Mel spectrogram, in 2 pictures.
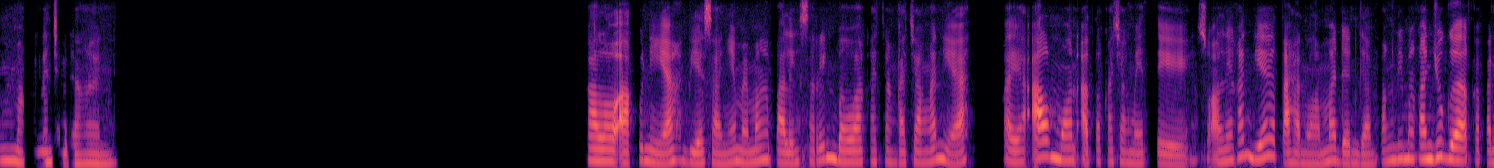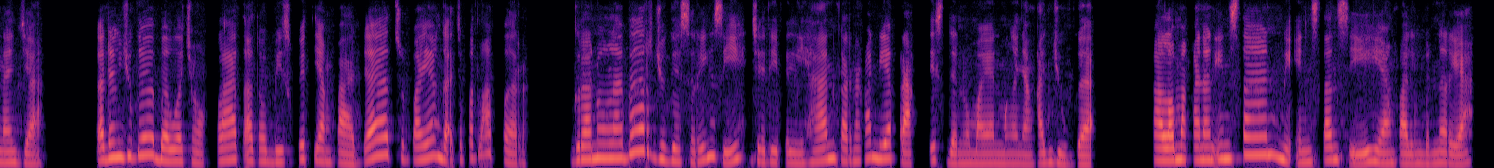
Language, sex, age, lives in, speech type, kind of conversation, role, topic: Indonesian, female, 30-34, Indonesia, read, expert-assistant, asker, Apa saja tips penting untuk pemula yang ingin mulai hiking dan camping?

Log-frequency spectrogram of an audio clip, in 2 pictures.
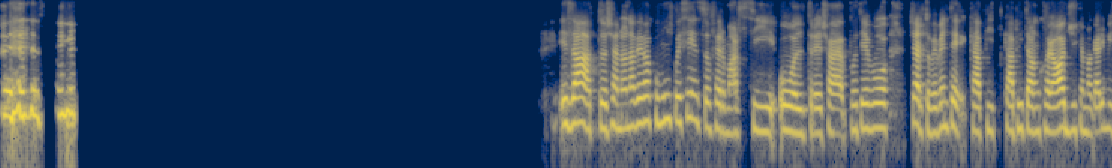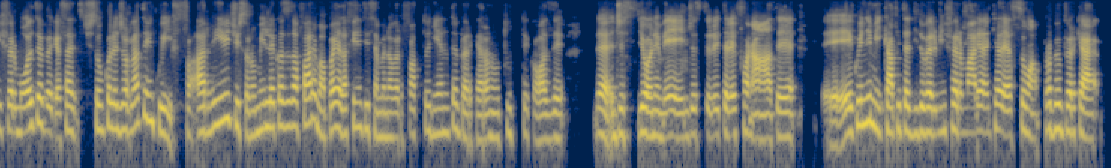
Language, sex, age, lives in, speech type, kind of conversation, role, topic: Italian, female, 25-29, Italy, conversation, podcast, guest, Come riesci a bilanciare lavoro e cura di te?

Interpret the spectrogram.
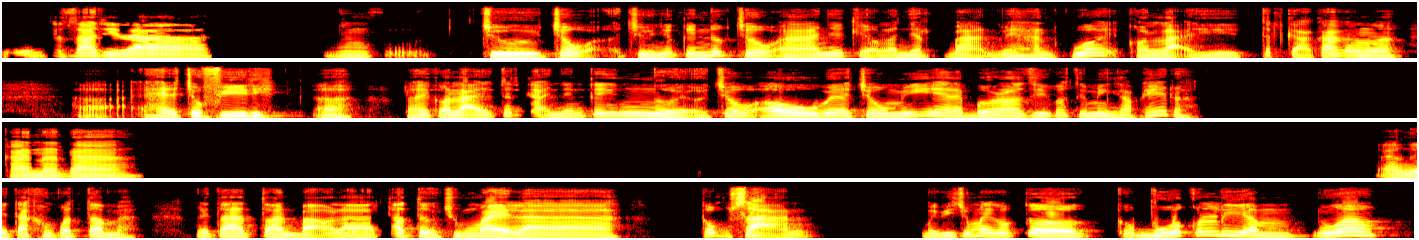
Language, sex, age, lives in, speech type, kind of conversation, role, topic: Vietnamese, male, 25-29, Vietnam, conversation, unstructured, none, Bạn có quan tâm đến tin tức chính trị không, và vì sao?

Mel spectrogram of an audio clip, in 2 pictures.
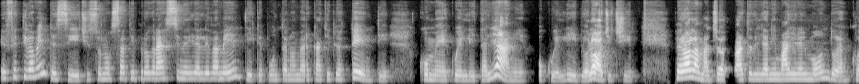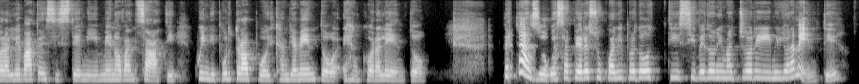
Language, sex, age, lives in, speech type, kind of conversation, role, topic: Italian, female, 30-34, Italy, read, expert-assistant, expert, Cosa garantiscono davvero le certificazioni su benessere animale e prodotti etici?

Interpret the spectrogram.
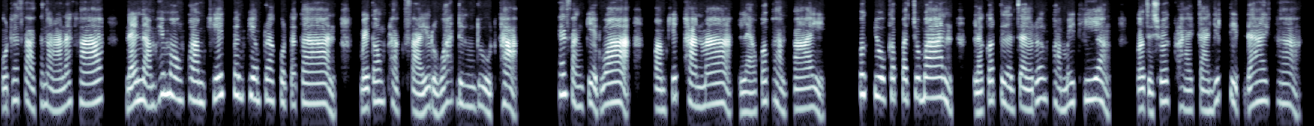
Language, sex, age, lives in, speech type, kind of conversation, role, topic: Thai, female, 35-39, Thailand, read, expert-assistant, expert, การเรียนรู้ประวัติศาสตร์ศาสนาช่วยให้เราตัดสินใจเรื่องสำคัญในชีวิตได้อย่างไร?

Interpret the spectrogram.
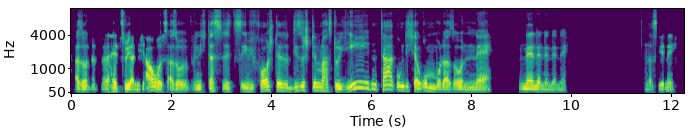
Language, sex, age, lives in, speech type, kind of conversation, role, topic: German, male, 35-39, Germany, conversation, unstructured, none, Wie entscheidest du, ob ihr zusammenbleiben oder euch trennen solltet?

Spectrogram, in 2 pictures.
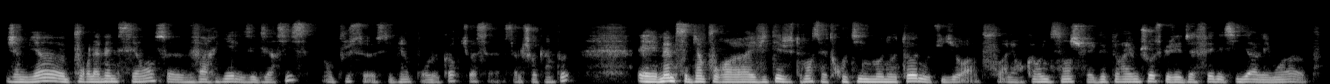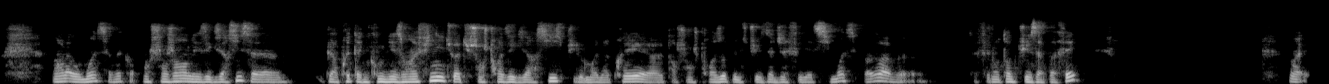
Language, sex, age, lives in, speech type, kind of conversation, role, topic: French, male, 35-39, France, conversation, unstructured, none, Quel est le plus grand risque dans ta routine quotidienne ?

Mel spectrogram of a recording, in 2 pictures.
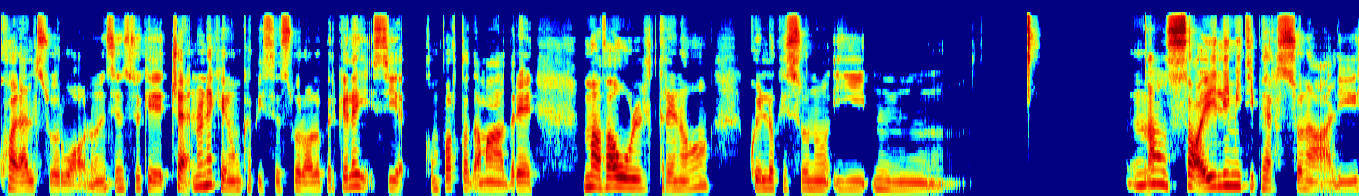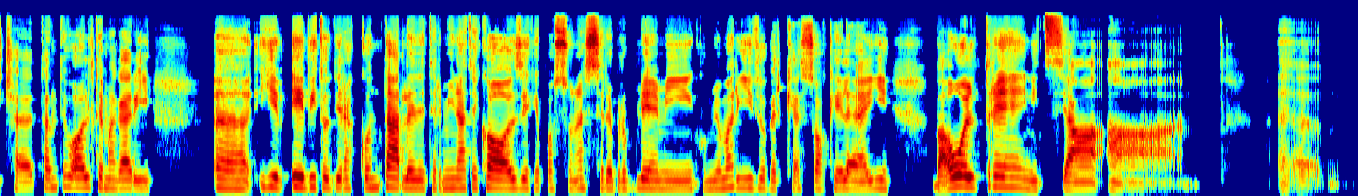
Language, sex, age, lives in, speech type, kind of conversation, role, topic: Italian, female, 60-64, Italy, conversation, advice, user, Come posso riconoscere e far rispettare i miei confini personali?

